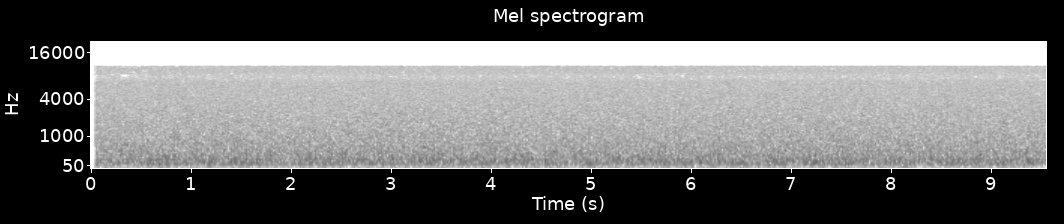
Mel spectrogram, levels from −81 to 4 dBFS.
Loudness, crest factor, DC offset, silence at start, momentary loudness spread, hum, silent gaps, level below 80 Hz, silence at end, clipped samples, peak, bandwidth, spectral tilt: -34 LUFS; 14 dB; under 0.1%; 0.05 s; 1 LU; none; none; -50 dBFS; 0 s; under 0.1%; -22 dBFS; 12 kHz; -3 dB/octave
